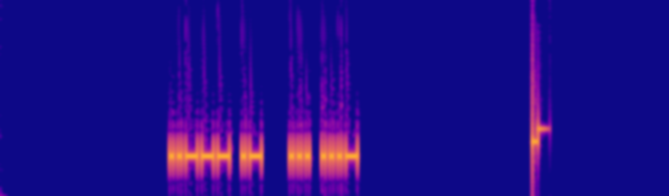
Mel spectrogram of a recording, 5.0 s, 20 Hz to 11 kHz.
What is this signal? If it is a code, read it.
Morse code, heard as a keyed tone, about 40 wpm, 700 Hz. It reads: 2A SV
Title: Field Day Exchanges - 40wpm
